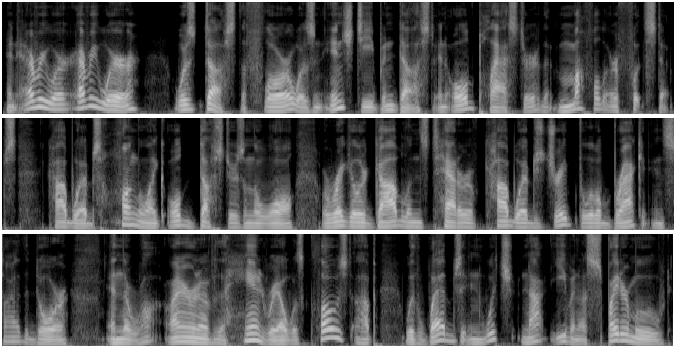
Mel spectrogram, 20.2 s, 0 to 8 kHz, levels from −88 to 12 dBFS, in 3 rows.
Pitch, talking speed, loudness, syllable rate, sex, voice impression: 115 Hz, 180 wpm, -19 LUFS, 4.9 syllables/s, male, very masculine, very adult-like, very middle-aged, very thick, tensed, very powerful, slightly dark, soft, clear, fluent, slightly raspy, cool, very intellectual, sincere, calm, friendly, very reassuring, unique, slightly elegant, slightly wild, slightly sweet, lively, kind, slightly modest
